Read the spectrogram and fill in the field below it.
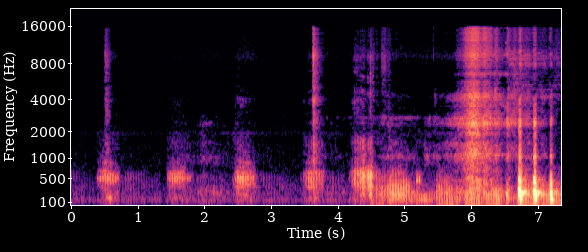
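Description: A cat purring: a few soft, evenly spaced rumbles at first, then a louder, steady pulsing purr toward the end, with no voices.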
